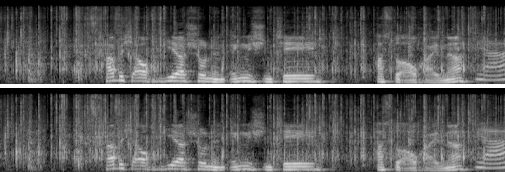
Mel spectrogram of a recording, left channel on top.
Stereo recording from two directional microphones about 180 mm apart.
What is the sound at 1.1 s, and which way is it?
Speech, 30° left (ahead or behind).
